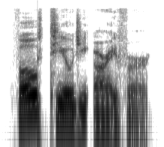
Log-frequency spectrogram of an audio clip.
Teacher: For instance, in the word photograph, the stress is on the first syllable, pho to graph. But in photographer, the stress moves to the second syllable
